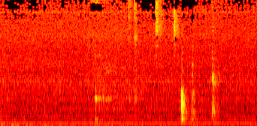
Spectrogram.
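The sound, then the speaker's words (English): Two dice are rolled for damage in a game, rattling and tumbling across a hard surface with a short run of sharp, uneven clicks and clacks and one louder knock near the end, quiet; they come up two twos, a total of four. “I rolled two dice.”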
